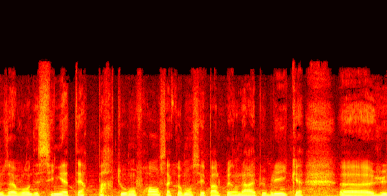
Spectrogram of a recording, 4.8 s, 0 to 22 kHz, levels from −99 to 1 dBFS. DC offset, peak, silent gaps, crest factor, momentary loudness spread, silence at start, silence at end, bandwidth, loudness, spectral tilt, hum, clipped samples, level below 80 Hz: under 0.1%; -2 dBFS; none; 12 dB; 6 LU; 0 s; 0 s; 14.5 kHz; -16 LUFS; -6.5 dB/octave; none; under 0.1%; -40 dBFS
